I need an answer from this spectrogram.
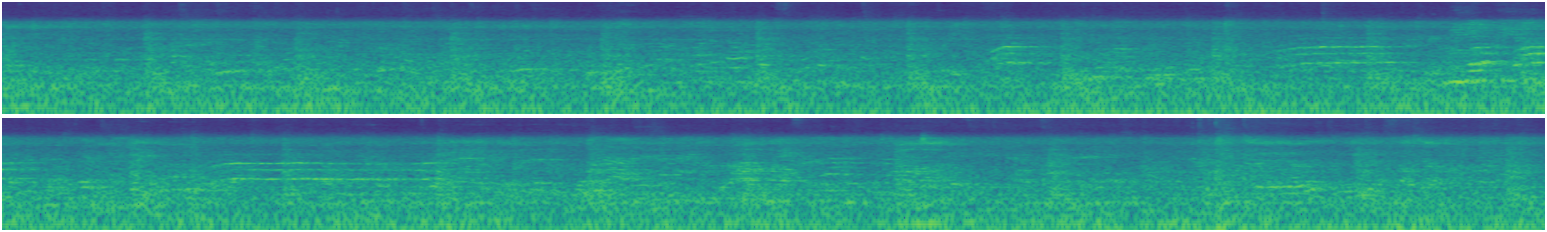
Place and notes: Beigan Airport, Taiwan - At the airport
At the airport, Baggage claim area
